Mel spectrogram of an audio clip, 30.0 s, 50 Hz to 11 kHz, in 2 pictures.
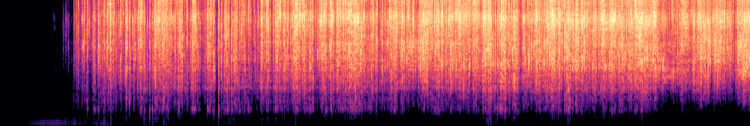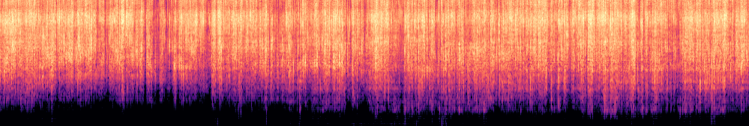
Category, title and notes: Sound effects > Objects / House appliances
OBJPack Cellophane2
Handling and crushing cellophane food packaging by hand in a small office.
